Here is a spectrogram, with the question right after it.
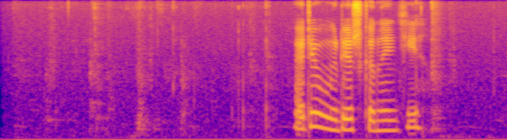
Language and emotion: Russian, neutral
